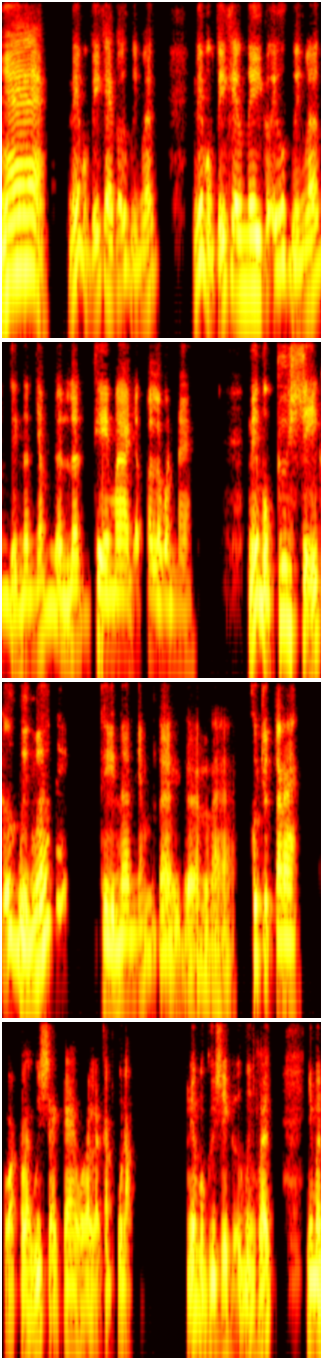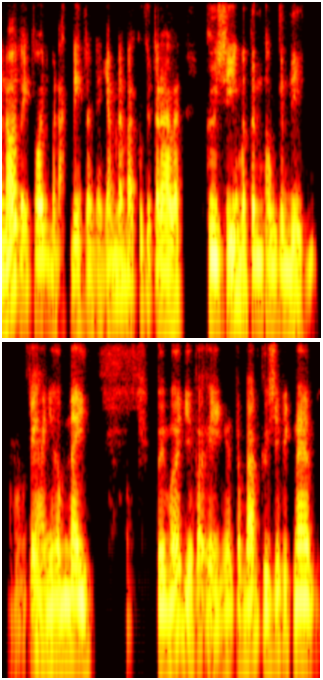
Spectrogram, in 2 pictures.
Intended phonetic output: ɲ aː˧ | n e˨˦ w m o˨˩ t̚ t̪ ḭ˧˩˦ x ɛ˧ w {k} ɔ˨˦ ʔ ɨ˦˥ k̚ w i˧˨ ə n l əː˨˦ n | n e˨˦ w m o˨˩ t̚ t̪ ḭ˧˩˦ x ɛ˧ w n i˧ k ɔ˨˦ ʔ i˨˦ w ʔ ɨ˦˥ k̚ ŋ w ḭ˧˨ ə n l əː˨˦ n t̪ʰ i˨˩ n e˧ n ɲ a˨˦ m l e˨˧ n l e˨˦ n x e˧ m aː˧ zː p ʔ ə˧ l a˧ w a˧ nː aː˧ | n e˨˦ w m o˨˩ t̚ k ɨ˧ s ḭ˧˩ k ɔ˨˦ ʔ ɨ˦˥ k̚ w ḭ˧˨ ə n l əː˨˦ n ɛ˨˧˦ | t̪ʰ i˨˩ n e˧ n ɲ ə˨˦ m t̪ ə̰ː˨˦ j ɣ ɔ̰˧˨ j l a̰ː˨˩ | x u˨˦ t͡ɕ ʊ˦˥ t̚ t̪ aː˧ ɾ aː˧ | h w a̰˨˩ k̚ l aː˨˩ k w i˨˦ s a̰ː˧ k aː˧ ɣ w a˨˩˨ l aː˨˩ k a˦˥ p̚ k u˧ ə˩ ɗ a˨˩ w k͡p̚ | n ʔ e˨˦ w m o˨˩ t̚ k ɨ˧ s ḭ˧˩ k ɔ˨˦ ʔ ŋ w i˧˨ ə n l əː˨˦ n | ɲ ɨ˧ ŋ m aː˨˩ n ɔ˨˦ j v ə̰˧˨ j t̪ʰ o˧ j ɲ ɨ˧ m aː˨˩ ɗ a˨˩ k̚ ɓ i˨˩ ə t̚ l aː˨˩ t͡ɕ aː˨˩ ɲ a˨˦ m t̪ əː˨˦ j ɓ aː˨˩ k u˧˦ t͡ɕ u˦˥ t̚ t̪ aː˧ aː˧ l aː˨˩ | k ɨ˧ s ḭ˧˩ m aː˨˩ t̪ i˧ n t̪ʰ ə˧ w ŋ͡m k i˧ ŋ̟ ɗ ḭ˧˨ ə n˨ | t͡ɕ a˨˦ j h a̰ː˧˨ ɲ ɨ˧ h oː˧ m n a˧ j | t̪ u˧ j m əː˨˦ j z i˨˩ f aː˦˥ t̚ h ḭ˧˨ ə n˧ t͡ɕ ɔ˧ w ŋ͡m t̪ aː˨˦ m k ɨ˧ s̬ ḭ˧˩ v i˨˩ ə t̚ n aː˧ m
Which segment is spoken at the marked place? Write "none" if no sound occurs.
k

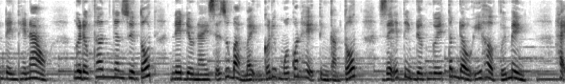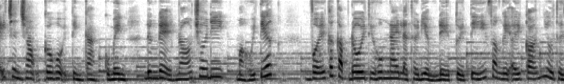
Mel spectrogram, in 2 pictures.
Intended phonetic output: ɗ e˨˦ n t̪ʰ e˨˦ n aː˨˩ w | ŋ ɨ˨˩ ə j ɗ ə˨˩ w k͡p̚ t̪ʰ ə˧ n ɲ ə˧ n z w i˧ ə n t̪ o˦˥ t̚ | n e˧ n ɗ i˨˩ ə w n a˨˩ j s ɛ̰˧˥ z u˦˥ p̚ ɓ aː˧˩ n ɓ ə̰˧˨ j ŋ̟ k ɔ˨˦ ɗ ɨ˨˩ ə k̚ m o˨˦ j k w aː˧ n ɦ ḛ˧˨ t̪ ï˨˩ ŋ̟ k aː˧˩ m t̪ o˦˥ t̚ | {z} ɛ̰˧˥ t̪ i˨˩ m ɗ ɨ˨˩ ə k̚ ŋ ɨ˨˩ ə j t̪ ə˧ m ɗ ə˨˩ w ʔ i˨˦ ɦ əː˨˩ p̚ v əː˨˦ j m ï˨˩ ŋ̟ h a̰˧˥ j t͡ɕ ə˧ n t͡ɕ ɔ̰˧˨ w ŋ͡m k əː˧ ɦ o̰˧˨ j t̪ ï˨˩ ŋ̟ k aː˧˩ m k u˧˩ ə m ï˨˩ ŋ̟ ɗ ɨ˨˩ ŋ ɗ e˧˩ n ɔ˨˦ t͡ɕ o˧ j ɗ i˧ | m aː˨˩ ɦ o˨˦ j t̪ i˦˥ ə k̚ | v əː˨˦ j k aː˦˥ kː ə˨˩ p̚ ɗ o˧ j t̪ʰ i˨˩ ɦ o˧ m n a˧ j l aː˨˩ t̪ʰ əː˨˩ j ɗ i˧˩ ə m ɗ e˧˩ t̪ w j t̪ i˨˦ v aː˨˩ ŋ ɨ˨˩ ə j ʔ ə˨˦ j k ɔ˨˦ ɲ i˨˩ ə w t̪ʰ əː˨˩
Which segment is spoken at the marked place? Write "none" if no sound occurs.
z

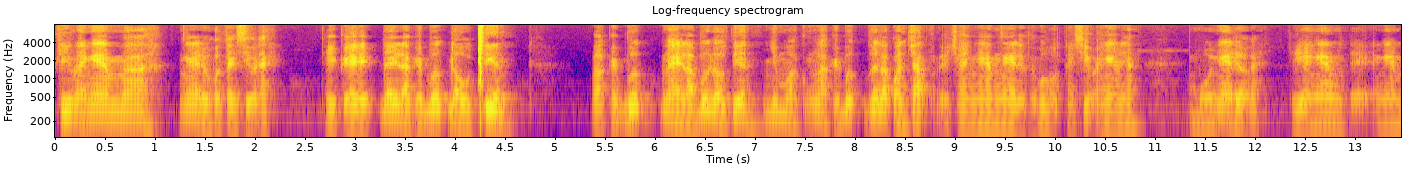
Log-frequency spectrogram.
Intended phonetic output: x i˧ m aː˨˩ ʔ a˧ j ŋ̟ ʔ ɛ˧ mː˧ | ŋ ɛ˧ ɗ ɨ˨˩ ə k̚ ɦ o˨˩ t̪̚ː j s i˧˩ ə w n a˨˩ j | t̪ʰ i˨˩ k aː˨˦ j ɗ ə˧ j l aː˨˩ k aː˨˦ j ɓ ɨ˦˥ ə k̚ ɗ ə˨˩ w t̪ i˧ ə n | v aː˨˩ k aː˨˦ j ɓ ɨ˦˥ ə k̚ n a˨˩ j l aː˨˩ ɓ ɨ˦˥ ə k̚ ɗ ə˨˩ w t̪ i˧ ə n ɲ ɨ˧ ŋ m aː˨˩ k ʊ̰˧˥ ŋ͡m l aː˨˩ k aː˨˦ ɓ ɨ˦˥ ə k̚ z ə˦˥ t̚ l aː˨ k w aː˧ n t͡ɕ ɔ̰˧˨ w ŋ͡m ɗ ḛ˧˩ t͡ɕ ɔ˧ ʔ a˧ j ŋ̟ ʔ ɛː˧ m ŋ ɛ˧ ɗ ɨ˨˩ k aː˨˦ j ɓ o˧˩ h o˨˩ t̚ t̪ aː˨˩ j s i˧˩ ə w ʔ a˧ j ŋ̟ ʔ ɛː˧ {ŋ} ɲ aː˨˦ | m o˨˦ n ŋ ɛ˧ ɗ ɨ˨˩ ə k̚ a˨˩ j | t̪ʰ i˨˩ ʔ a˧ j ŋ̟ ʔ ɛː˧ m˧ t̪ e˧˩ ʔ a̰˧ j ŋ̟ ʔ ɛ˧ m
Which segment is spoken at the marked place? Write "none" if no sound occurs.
m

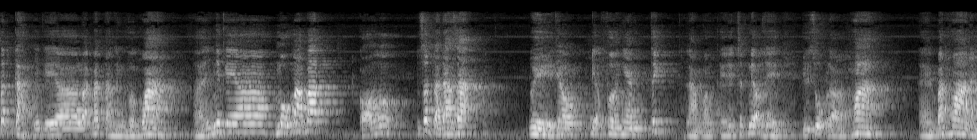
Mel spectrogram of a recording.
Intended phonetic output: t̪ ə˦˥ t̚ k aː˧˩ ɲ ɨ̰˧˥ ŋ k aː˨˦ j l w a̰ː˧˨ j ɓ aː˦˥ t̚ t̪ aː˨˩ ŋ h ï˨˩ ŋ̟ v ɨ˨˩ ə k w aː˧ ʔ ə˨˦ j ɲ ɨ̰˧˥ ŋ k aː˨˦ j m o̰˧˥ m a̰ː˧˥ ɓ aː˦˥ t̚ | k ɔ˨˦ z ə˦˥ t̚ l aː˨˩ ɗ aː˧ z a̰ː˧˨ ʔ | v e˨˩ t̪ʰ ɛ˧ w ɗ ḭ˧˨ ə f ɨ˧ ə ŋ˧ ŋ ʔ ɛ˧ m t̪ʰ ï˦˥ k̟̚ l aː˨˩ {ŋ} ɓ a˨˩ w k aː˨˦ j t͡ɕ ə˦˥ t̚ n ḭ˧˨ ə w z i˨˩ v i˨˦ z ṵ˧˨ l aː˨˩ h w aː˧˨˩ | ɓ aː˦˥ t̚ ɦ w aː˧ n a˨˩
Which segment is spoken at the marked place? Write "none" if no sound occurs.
m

